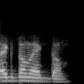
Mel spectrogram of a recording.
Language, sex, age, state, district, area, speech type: Bengali, male, 30-45, West Bengal, North 24 Parganas, urban, conversation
